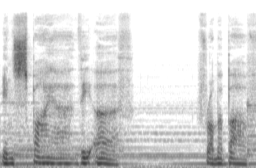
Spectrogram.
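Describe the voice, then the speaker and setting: A man speaks very slowly while music plays in the background. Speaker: performance poet. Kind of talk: poetic film trailer narration.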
